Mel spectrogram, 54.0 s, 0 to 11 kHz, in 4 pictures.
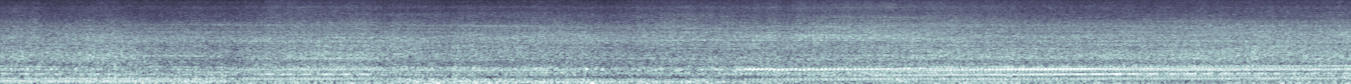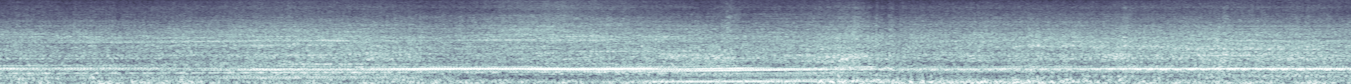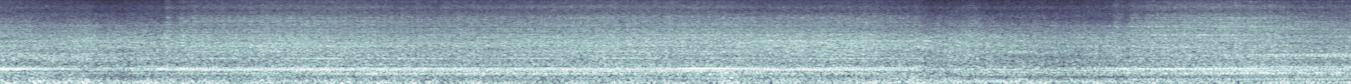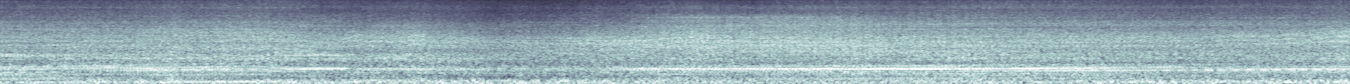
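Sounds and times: motorcycle engine cruising: 0.0s - 54.0s.

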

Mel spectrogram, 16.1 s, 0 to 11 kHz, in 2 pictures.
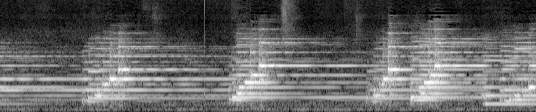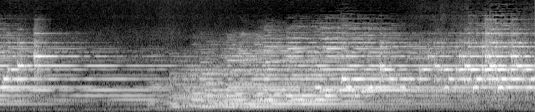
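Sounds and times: grand piano broken chords: 0.0s - 16.0s.

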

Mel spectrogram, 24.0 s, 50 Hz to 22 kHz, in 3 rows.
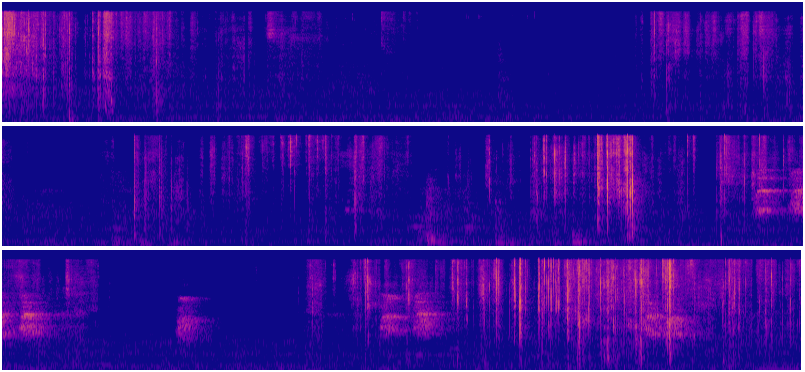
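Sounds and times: package tape cut and torn: 13.3s - 14.6s, 19.5s - 24.0s
dog high-pitched call: 15.5s - 16.6s, 19.8s - 20.6s.

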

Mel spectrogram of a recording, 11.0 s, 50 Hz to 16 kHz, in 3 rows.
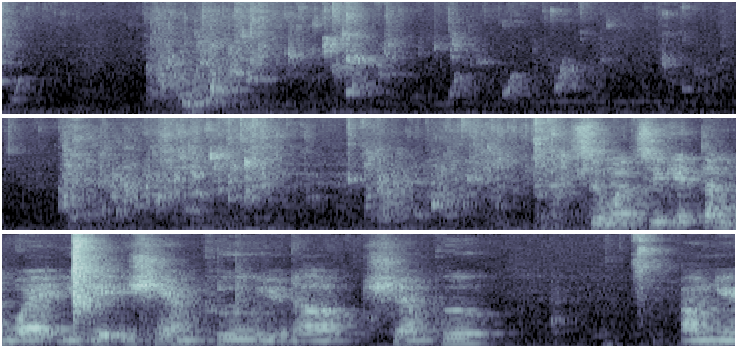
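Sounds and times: bathwater splashing: 0.0s - 8.2s.

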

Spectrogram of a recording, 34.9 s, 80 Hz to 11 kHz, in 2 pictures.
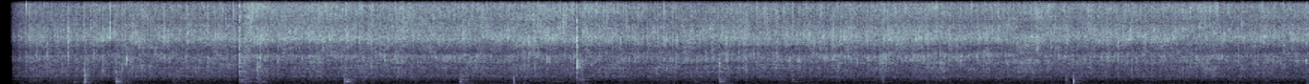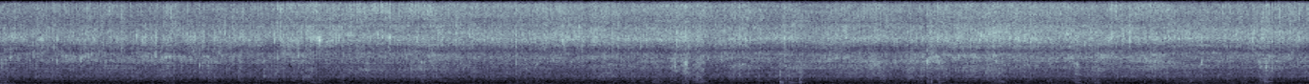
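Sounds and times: chicken sizzling in hot oil: 0.2s - 34.9s
spatula scraping a pan: 3.0s - 8.2s, 24.5s - 34.8s.

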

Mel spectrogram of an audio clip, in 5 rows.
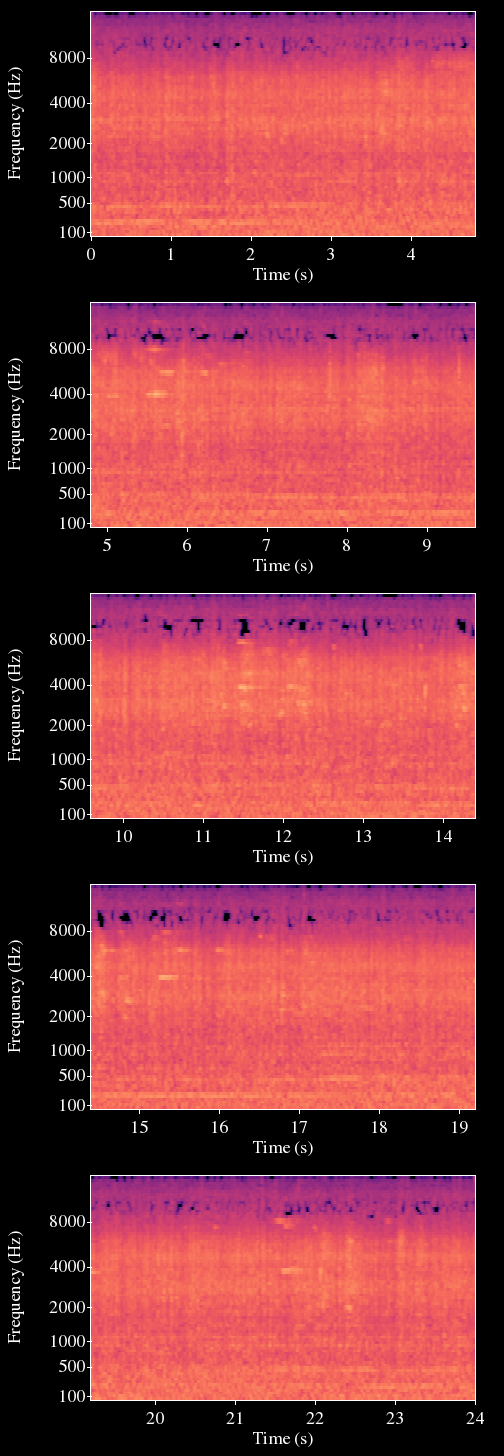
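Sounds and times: engine drone: 0.0s - 24.0s
tyres on loose gravel: 0.0s - 24.0s.

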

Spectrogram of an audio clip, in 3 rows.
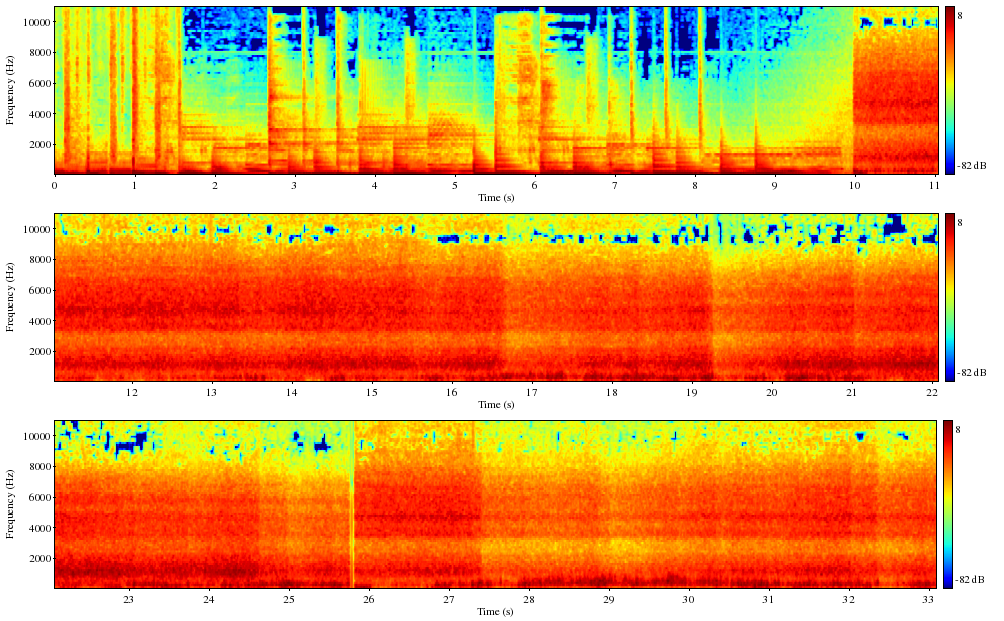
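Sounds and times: wind: 0.0s - 33.0s
river water: 9.3s - 33.0s.

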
